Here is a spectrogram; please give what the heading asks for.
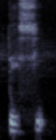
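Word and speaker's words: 弟子: So together we pronounce deshi. Deshi.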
